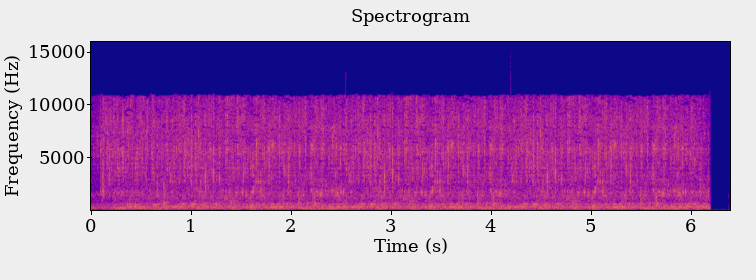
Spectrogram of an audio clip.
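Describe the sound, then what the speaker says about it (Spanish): Water gushes steadily from an opened bathroom tap, a loud, even, close splashing rush that runs for about six seconds before cutting off abruptly. "Acercó el recipiente improvisado al grifo y lo abrió."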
